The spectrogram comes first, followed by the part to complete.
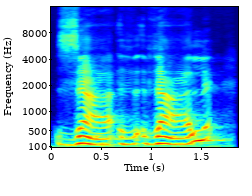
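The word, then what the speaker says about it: ذ: And then we have dhal, which is tha. Exactly like the definitive article of th and e, tha.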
